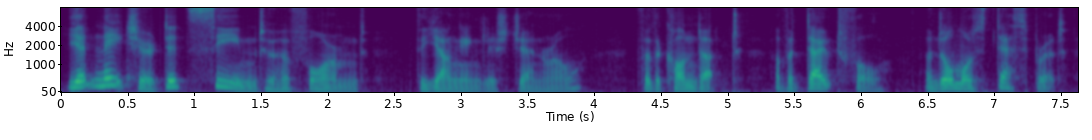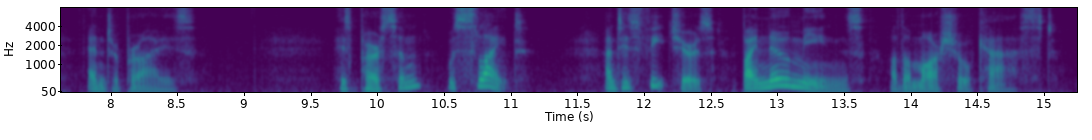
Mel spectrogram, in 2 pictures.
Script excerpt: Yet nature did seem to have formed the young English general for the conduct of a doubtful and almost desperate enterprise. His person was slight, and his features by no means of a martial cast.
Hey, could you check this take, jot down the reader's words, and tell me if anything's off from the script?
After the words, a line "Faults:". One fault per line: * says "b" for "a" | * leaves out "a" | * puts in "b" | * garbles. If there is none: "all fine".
Yet nature did seem to have formed the young English general for the conduct of a doubtful and almost desperate enterprise. His person was slight, and his features by no means of a martial cast.
Faults:
all fine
